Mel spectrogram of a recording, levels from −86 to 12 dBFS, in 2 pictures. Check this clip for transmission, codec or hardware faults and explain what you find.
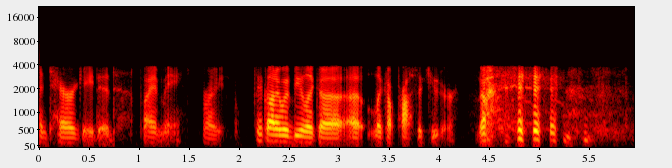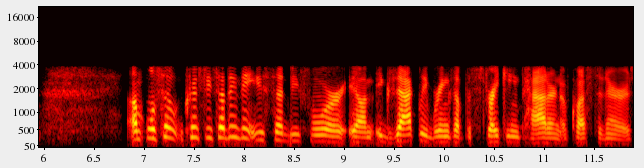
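The speech carries one fault, present for the whole clip: iLBC codec coding. Everything sits within roughly 300 Hz to 3.7 kHz, and the voice has a plainly rough, synthetic grain. Each short frame is coded independently, consistent with 20 ms frames at iLBC's 15.2 kbps mode. A simple band-limited line would sound narrow but smooth; here, the buzzy excitation texture marks a codec.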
